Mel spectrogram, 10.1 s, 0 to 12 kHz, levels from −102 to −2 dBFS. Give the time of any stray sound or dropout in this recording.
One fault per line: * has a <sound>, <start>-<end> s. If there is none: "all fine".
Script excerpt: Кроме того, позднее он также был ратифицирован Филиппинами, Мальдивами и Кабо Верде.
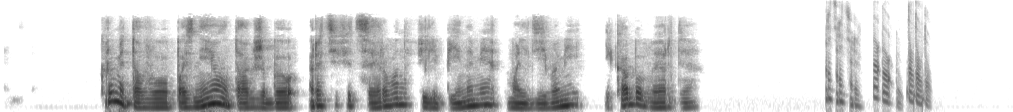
* has a chirp, 8.3-9.3 s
